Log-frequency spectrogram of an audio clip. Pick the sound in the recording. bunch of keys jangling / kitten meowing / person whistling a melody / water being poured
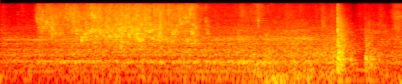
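water being poured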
